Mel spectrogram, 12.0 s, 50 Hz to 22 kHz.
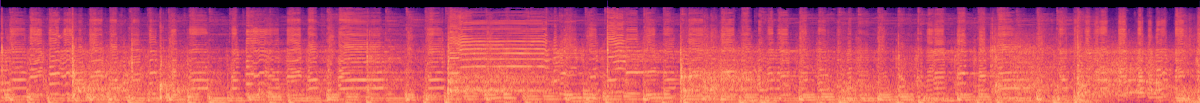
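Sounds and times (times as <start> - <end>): skateboard wheels rolling: 0.0 - 12.0
swing music with brass: 0.0 - 12.0
skateboard hitting concrete: 0.6 - 2.1, 6.8 - 7.8, 9.8 - 11.5.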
